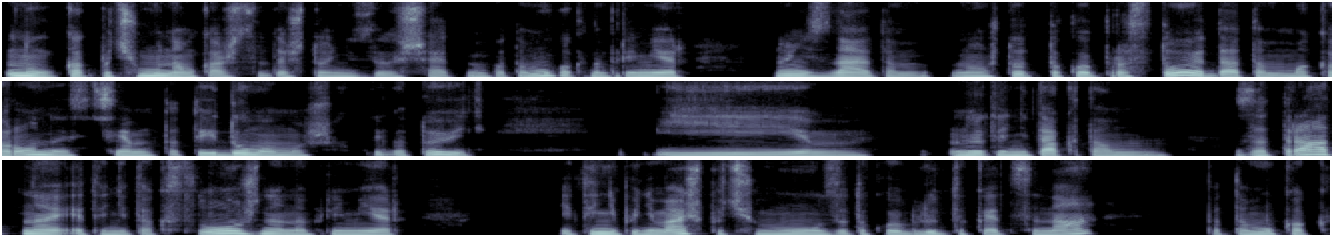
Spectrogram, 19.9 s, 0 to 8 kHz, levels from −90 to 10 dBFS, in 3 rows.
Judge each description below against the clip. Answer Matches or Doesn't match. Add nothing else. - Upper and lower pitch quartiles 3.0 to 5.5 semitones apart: Matches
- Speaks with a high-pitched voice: Doesn't match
